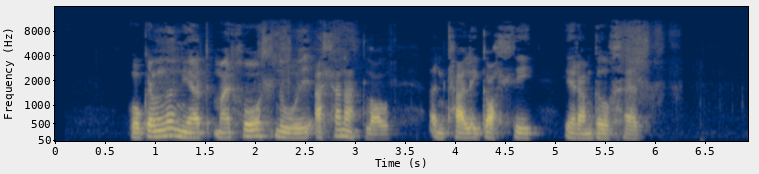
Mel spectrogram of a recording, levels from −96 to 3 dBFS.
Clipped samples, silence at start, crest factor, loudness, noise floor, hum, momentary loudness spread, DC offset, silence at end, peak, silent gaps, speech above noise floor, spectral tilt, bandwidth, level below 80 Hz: under 0.1%; 0.75 s; 20 dB; -27 LUFS; -79 dBFS; none; 10 LU; under 0.1%; 1 s; -8 dBFS; none; 52 dB; -6.5 dB/octave; 11 kHz; -80 dBFS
